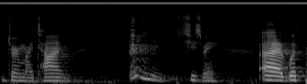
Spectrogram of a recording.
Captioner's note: clears throat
